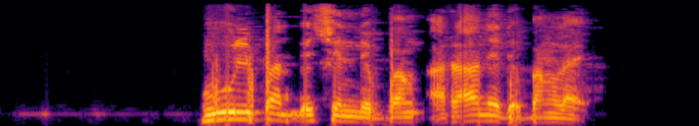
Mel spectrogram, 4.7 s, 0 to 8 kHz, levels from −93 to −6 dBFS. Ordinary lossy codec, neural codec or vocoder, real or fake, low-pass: MP3, 48 kbps; none; real; 7.2 kHz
